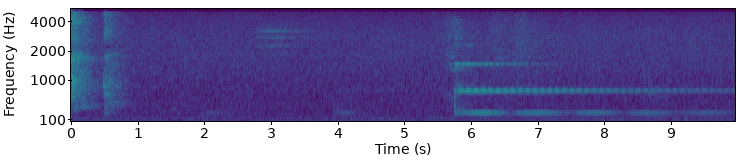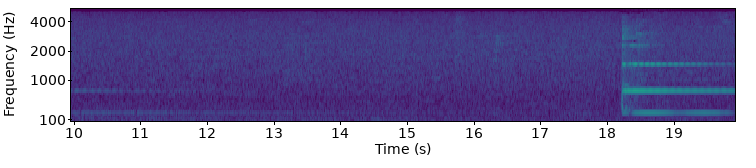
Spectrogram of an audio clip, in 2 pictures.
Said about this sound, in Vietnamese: Chúng ta đưa tâm ý trở về với thân, cảm nhận toàn thân một cách sâu sắc, và chúng ta cũng có thể kết hợp thay đổi hơi thở trong quá trình nghe tiếng chuông, hoặc đơn giản là chúng ta chỉ nghe tiếng chuông với sự thả lỏng thư giãn.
